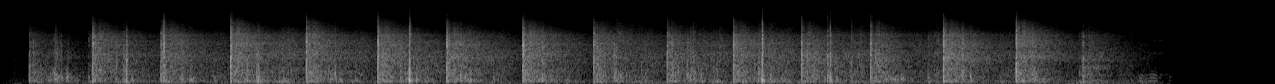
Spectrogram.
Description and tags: Rope Lano 1
Moving the rope on the wooden floor
wooden, lano, gym, floor, Rope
